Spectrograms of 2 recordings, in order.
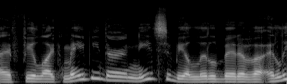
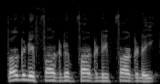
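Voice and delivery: lightly imitated Irish accent drill; Irish accent warm-up; 4 semitones higher, much faster than usual. Retelling an actor's trick for Irish, imitated accent warm-up. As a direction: chant it to find an Irish accent. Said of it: "an Irish accent, he would tell himself".

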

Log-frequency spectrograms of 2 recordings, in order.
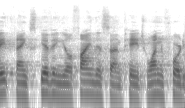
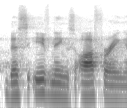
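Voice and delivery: usual speaking voice

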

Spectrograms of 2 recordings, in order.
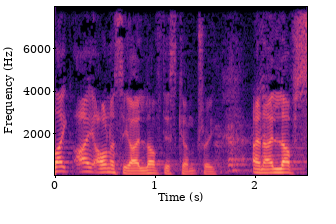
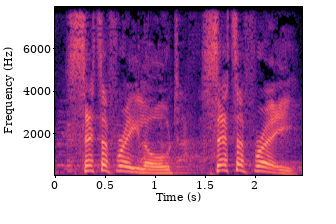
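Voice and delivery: prayer; 4 semitones higher, slower than usual. Real, not acted. Prays aloud for a woman.

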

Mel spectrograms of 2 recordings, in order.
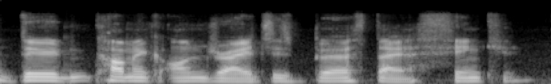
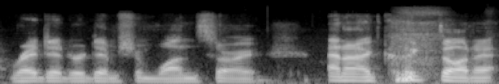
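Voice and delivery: normal talking voice

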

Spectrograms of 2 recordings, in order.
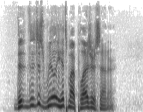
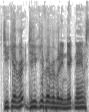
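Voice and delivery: ordinary talk

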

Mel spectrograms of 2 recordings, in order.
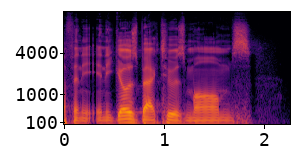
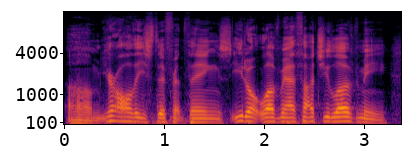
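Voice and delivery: bitter accusation; 6 semitones higher than usual. Retold or imitated. High son accusing his crying mother, lightly acted. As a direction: lash out like a hurt teenager. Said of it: "cutting her down".

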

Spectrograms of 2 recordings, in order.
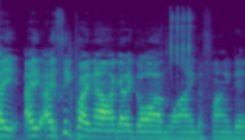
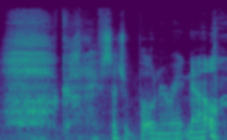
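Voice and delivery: whispering; 5 semitones lower, 9 dB quieter than usual. Retold or imitated. Acted inner thought, quoted aside.

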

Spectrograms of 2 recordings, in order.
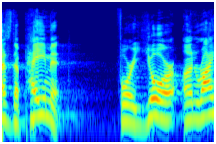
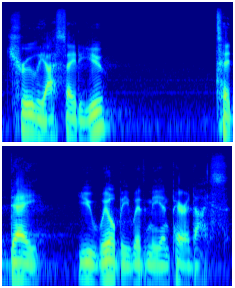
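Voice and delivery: tender quiet; 10 semitones lower, 18 dB quieter than usual. Retold or imitated. Jesus answers the dying thief.

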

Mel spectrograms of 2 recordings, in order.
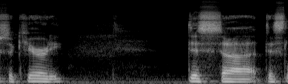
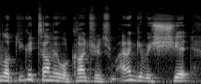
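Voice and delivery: ordinary talk, nothing marked

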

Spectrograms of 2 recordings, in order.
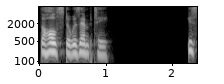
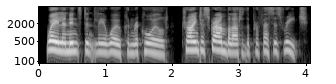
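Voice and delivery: ordinary delivery

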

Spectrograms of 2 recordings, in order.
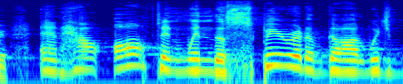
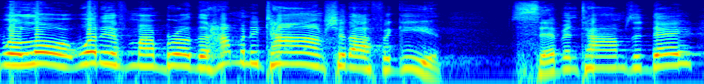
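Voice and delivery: loud, eager question to the Lord; voicing Peter; 4 semitones higher, 7 dB louder than usual. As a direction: ask like a hopeful disciple. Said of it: "Peter brought this up and said".

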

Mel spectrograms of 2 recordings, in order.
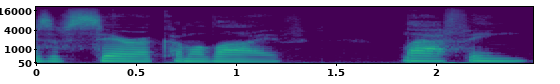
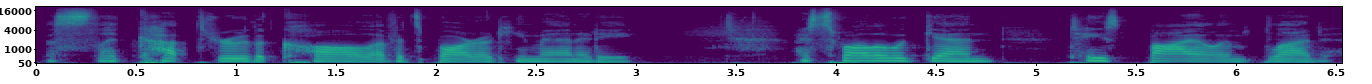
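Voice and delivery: ordinary delivery

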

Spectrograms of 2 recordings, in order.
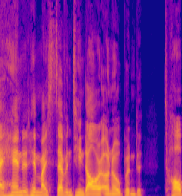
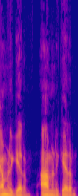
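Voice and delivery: scheming mutter; 5 semitones lower, 7 dB quieter, faster than usual. Retold or imitated. Plotting revenge on his friend, muttering low and soft. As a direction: lower and softer, plotting under his breath. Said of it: "I was like".

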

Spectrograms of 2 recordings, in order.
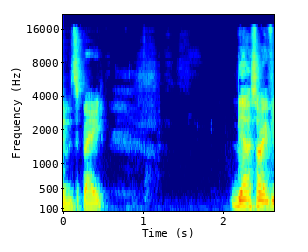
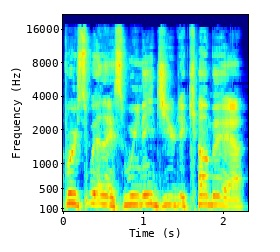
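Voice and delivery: mock English accent, pitched up; put-on English accent; 4 semitones higher than usual. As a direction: imitate an actor's bad English accent, higher. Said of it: "He puts on an English accent like this".

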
